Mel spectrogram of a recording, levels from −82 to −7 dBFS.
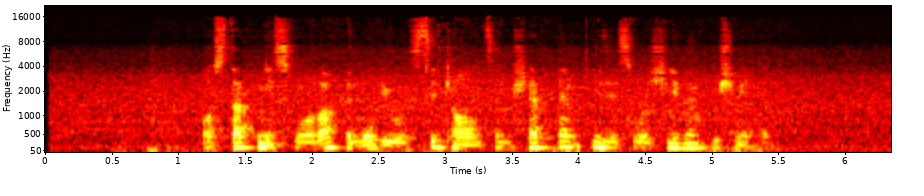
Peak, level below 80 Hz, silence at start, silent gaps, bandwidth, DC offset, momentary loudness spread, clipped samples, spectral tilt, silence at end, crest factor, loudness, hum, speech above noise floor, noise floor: -2 dBFS; -46 dBFS; 0.55 s; none; 16 kHz; under 0.1%; 18 LU; under 0.1%; -6.5 dB/octave; 0.8 s; 18 dB; -19 LUFS; none; 25 dB; -44 dBFS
